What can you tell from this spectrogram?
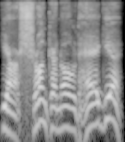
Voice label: old jewish man, job bad

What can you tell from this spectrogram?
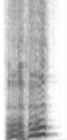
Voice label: squeaky voice teen

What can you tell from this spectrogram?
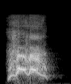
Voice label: squeaky voice teen job good

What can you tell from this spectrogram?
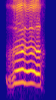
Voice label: elf scared; ea tsto

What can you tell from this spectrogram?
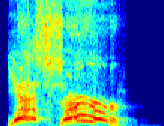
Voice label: squeaky voice teen tap

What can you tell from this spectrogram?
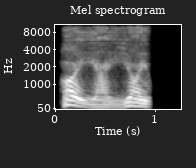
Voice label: old jewish man tap

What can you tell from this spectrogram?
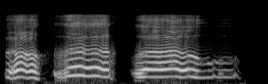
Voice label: elf scared; ea tsto

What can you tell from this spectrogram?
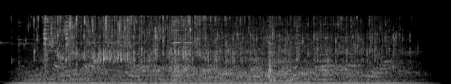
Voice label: old jewish man overpass diner tap

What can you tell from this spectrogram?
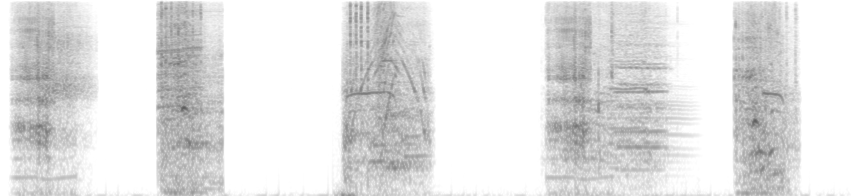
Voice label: female gnome

